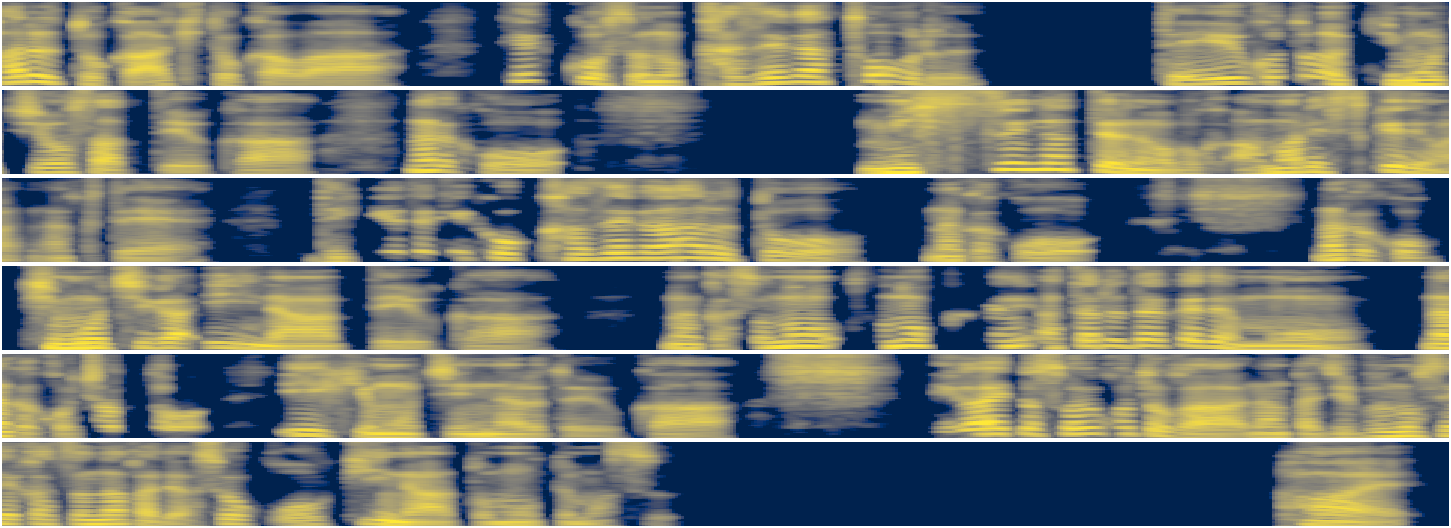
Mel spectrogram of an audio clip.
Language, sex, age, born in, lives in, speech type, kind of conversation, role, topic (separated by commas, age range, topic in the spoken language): Japanese, male, 60-64, Japan, Japan, conversation, unstructured, none, 自然環境は私たちの暮らしにどのような影響を与えていますか？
